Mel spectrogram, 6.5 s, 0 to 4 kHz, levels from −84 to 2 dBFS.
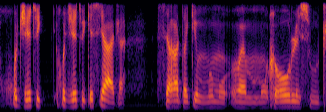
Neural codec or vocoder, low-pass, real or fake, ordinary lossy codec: none; 3.6 kHz; real; none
